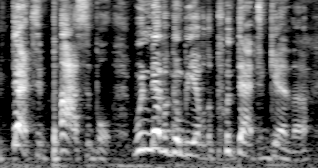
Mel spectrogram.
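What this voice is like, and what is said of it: Thick New York accent. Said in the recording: “they have really thick New York accents.”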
